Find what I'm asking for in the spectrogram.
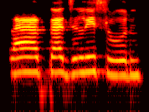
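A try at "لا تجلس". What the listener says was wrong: Tidak dikasih harokat. Disukun akhirnya. La tajlis.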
